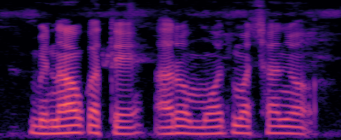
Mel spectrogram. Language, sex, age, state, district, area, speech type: Santali, male, 18-30, West Bengal, Birbhum, rural, spontaneous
